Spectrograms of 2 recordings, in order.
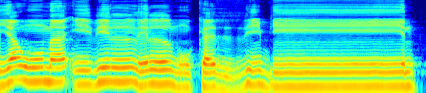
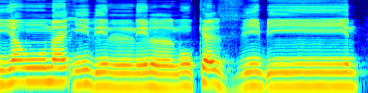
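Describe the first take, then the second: The two takes are said the same way.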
